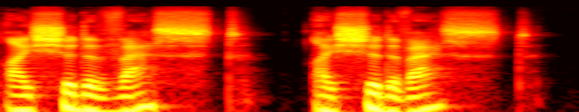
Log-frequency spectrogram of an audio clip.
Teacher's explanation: Notice we often drop the K, right, as well, in asked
